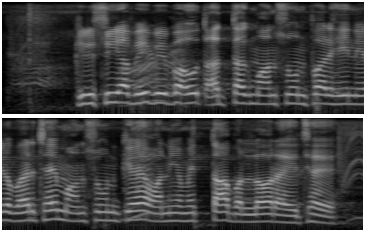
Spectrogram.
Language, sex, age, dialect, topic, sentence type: Maithili, male, 18-24, Angika, agriculture, statement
